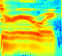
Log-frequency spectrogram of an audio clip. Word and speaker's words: Reirwg: It's Reirwg. It's a weird pronunciation. Reirwg. Yeah. Reirwg. English. Yeah. Okay, listen. My defense: English is not my first language, so It's basically just, it's not any language.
